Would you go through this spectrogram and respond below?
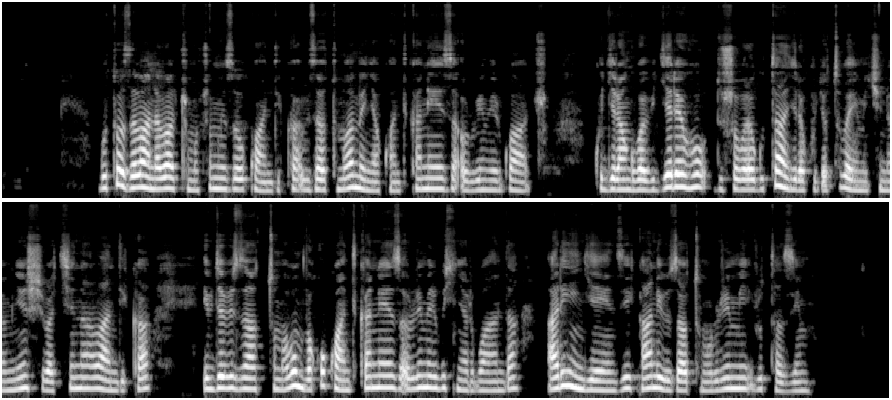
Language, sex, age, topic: Kinyarwanda, female, 18-24, education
